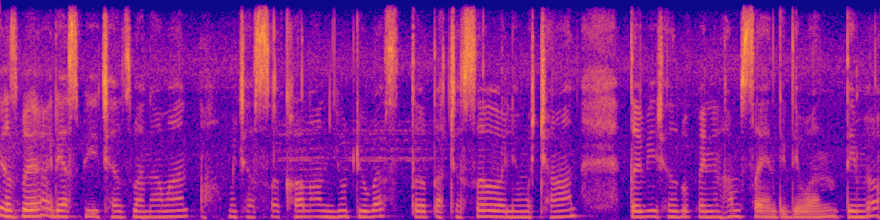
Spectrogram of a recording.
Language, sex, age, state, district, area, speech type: Kashmiri, female, 18-30, Jammu and Kashmir, Budgam, rural, spontaneous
